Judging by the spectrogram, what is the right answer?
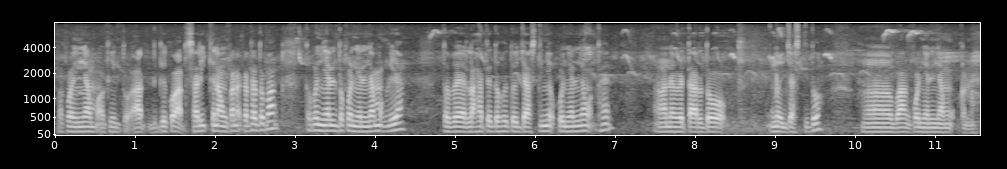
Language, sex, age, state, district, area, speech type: Santali, male, 30-45, West Bengal, Jhargram, rural, spontaneous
